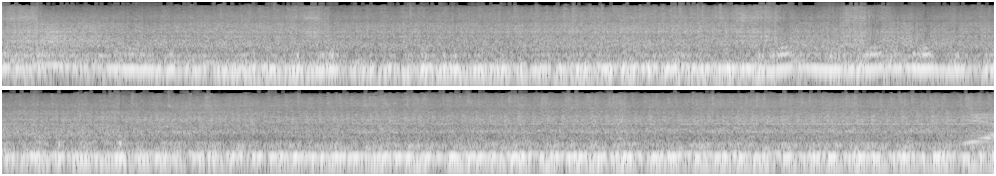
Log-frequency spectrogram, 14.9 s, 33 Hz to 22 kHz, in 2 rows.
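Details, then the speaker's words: 350 V8 truck first start, late session: idle and blips are lumpy and uneven, with no smoke and no death noises. Cause not yet found. "It don't seem to smoke. I haven't heard any death noises in it yet. Fans work. See, she don't sound too good."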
